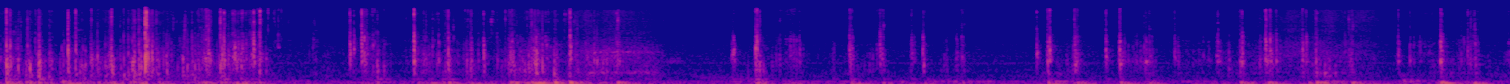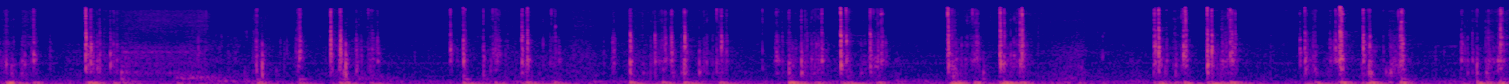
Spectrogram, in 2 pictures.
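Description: Fingertips press individual keys on a black plastic computer keyboard in slow typing taps. Dry, short clicks with bright edges and a soft low thump beneath them come in uneven bursts, each one stopping almost at once.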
